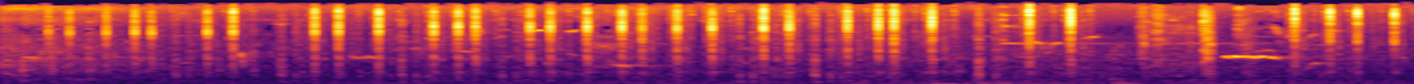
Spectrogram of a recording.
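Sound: birds calling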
